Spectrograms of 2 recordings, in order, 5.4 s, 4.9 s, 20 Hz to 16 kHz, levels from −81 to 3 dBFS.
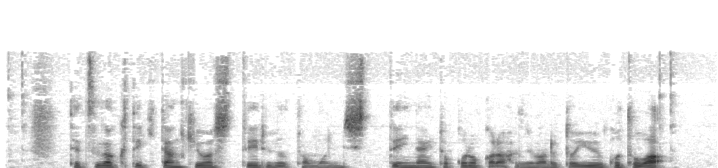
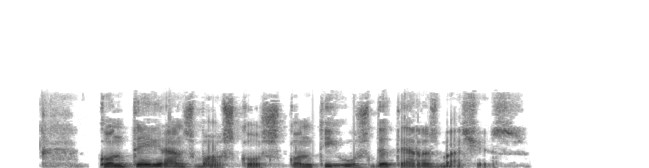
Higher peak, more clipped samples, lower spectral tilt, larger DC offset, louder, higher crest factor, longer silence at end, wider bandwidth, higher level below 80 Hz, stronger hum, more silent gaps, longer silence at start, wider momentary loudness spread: about the same, -4 dBFS vs -2 dBFS; neither; about the same, -4.5 dB/octave vs -5 dB/octave; neither; second, -26 LUFS vs -18 LUFS; about the same, 22 dB vs 18 dB; second, 0.35 s vs 0.95 s; first, 11.5 kHz vs 7.4 kHz; second, -64 dBFS vs -54 dBFS; neither; second, none vs 0.67-0.73 s; second, 0.05 s vs 0.3 s; second, 11 LU vs 18 LU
